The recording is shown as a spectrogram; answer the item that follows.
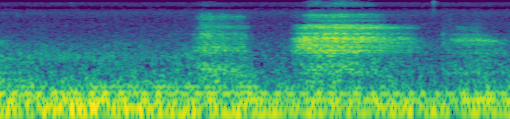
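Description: Breathing during a hip-opening yoga flow in goddess pose: a few soft, airy breaths, close and quiet, over a low background hum.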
